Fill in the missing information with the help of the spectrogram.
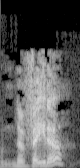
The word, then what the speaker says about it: Nevada: Nevada is how you say his town, because there's a Nevada in Missouri.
